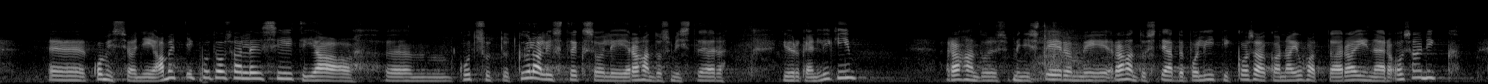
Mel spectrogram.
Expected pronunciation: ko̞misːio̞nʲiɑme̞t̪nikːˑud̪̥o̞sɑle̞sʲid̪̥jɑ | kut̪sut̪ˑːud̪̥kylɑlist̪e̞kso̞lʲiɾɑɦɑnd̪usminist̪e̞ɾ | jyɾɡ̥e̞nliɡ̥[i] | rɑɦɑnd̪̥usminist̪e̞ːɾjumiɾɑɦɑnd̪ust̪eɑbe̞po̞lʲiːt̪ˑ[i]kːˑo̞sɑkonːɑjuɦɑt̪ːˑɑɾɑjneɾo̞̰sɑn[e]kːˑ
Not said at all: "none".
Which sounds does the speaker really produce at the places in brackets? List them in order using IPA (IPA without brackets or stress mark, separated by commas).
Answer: i, i, i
